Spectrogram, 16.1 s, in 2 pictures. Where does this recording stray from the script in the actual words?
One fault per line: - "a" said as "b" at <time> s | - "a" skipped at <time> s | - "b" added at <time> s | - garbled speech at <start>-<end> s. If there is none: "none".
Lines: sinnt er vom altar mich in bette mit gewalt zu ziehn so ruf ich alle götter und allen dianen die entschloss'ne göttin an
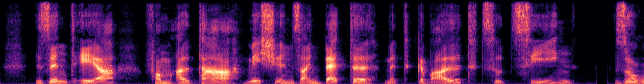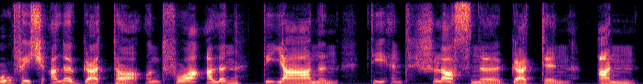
- "sein" added at 3.7 s
- "vor" added at 10.1 s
